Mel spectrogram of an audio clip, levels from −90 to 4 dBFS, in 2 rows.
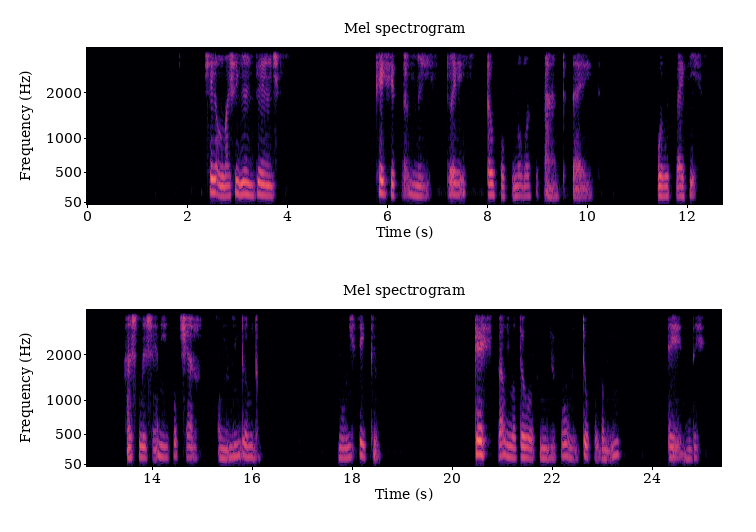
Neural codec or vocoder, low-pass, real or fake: codec, 16 kHz, 0.5 kbps, FunCodec, trained on LibriTTS, 25 frames a second; 3.6 kHz; fake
